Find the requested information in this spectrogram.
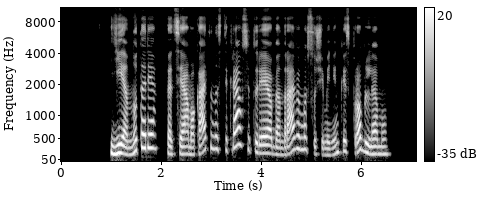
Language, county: Lithuanian, Vilnius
